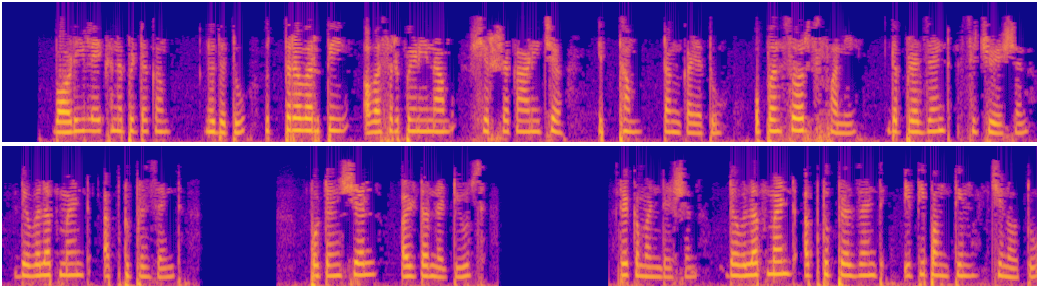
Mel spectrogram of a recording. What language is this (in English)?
Sanskrit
